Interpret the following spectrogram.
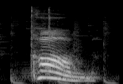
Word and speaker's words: calm: When we pronounce it. Calm.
